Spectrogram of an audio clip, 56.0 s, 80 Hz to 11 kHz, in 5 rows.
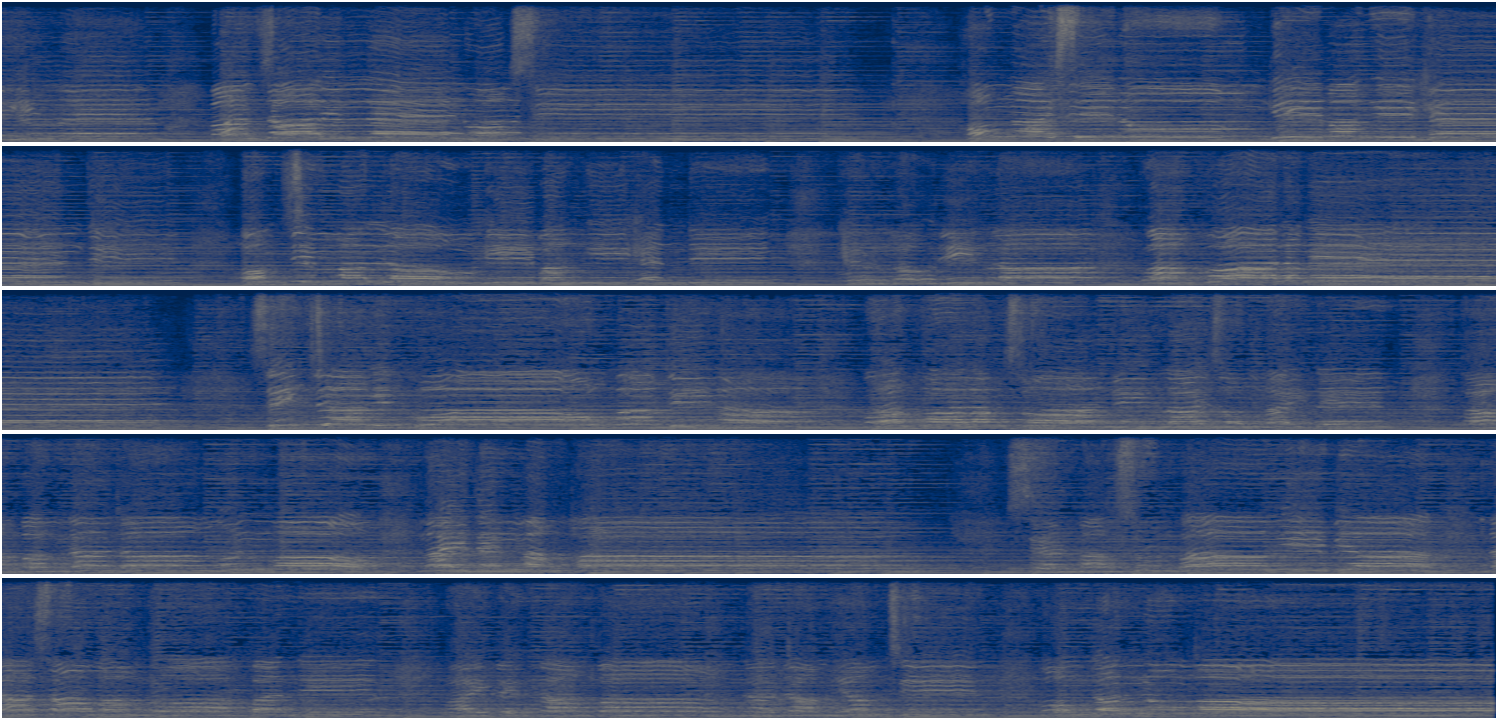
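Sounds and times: mixed choir singing a hymn: 0:00.0 - 0:06.5, 0:07.2 - 0:56.0.

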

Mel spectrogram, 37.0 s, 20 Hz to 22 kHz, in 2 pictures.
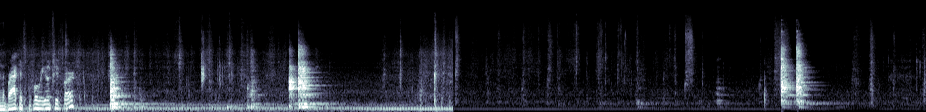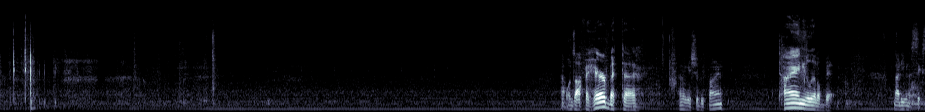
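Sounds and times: steady low hum: 0:00.0 - 0:15.3
metal clanking on steel bucket: 0:02.2 - 0:03.2, 0:04.9 - 0:06.7.

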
